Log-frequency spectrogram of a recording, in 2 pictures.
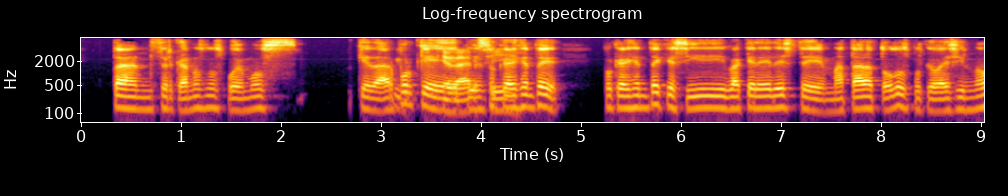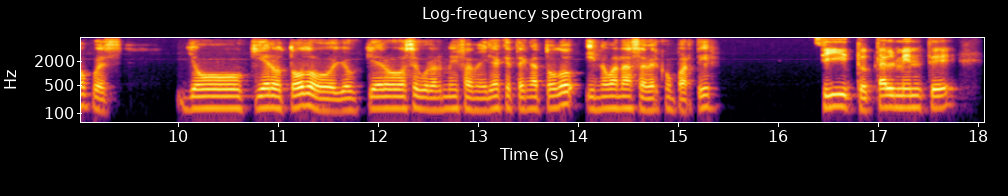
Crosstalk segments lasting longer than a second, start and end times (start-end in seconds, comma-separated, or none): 3.1-4.5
